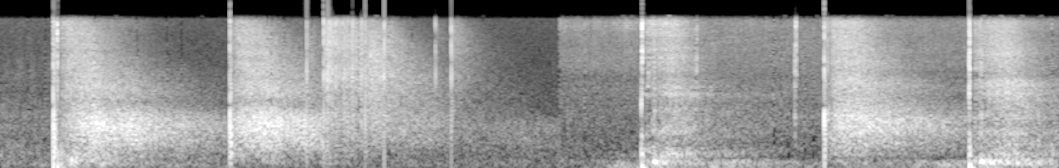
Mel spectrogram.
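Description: Backyard aerial fireworks going off in a series: about half a dozen sharp bangs, one every one to two seconds, each followed by a rushing hiss that dies away. A few small crackling pops come around three to four seconds in.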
